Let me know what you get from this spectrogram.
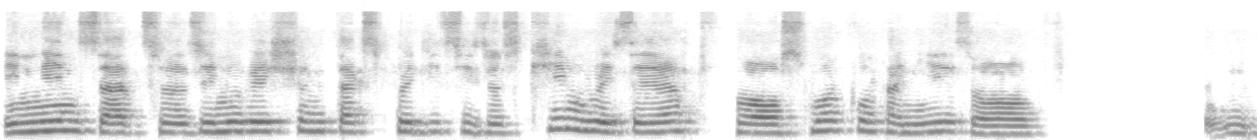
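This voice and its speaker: A woman with a French accent talks at a moderate pace and a medium pitch. Her intonation is fairly even and her tone dark and mellow. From France. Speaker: translation company manager. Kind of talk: business webinar presentation. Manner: halting, many fillers and restarts.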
